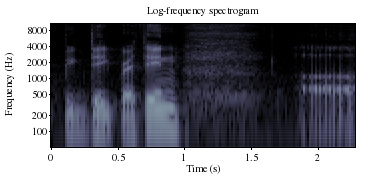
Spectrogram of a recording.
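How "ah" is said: long, smooth yawning "ah" gliding up from very low; big yawn slide. Shown as a demonstration. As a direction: glide through a big open yawn. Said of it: "let's just have a big yawn".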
